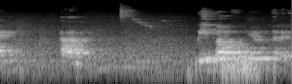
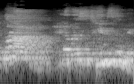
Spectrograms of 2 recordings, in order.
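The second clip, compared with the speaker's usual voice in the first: high-pitched tattletale call to Mom; tattling kid; 8 semitones higher than usual. Retold or imitated. Teased sister tattling to mom, high childish complaint. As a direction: imitate a child telling on a sibling. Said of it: "I'd be like".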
